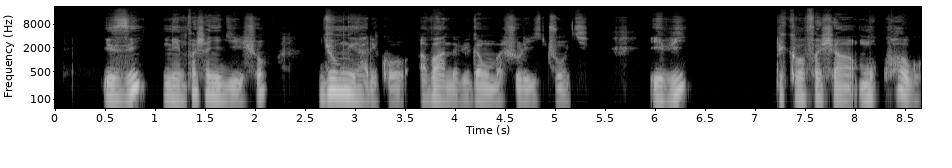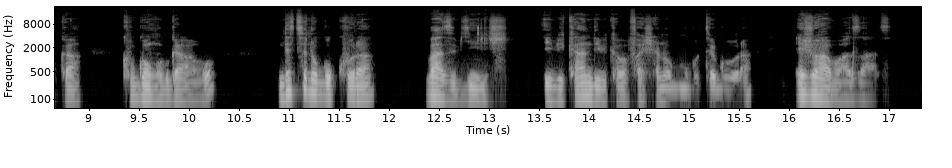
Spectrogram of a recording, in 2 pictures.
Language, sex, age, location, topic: Kinyarwanda, male, 18-24, Nyagatare, education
